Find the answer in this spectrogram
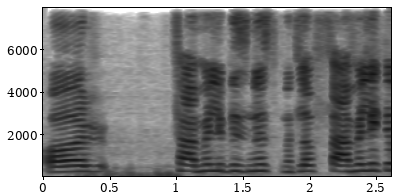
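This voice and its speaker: A woman speaks at a high pitch in a monotone, flat delivery. The sound is dry and close with no echo, and there is noticeable background noise. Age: 20s. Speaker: farmer and interior designer. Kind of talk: interview answers. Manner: hesitant, many fillers.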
